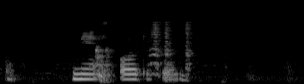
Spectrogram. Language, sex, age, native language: Icelandic, male, 7, Icelandic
